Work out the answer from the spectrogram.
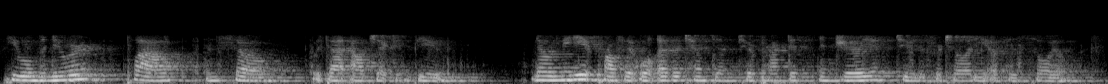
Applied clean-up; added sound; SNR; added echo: neural separator model SepFormer DNS4.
